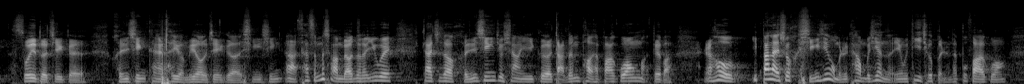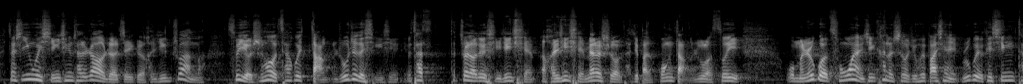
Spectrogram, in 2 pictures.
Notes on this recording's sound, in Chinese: 一席现场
